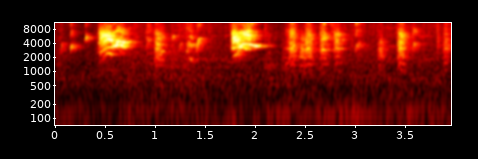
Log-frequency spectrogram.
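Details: Juvenile hooded siskin x Raza canary mules, nine weeks old, taking a bath; two loud, high, thin chirps about 1.3 seconds apart ring out over steady splashing and fluttering wings.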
